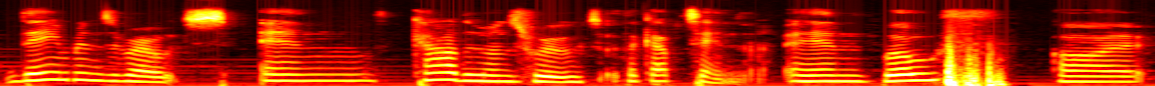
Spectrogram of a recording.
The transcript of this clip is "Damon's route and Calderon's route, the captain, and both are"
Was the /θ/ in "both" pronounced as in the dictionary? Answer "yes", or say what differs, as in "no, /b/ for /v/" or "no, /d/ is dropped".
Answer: yes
